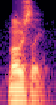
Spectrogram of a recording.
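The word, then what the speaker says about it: Moseley: Mosley.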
